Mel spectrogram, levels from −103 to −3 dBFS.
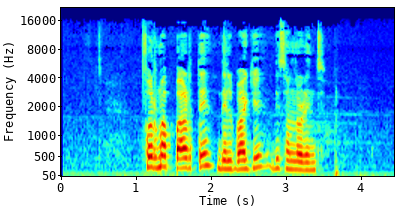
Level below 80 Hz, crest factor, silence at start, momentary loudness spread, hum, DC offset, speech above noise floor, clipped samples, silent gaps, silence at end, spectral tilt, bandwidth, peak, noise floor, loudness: -54 dBFS; 16 dB; 1.1 s; 10 LU; none; under 0.1%; 36 dB; under 0.1%; none; 0.75 s; -5.5 dB/octave; 16.5 kHz; -2 dBFS; -52 dBFS; -16 LUFS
